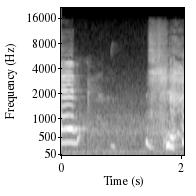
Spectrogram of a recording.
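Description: A woman talks cheerfully close by.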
